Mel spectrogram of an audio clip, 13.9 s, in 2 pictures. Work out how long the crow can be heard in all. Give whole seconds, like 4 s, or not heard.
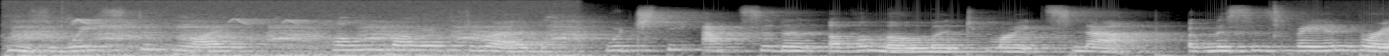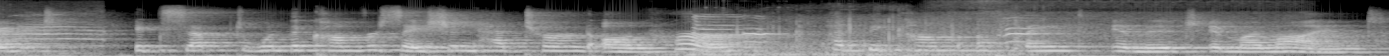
3 s.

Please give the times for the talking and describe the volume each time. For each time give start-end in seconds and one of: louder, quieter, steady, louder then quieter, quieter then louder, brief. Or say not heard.
0.0-13.8 steady.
